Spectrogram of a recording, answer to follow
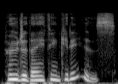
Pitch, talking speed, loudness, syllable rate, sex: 215 Hz, 305 wpm, -16 LUFS, 5.9 syllables/s, female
